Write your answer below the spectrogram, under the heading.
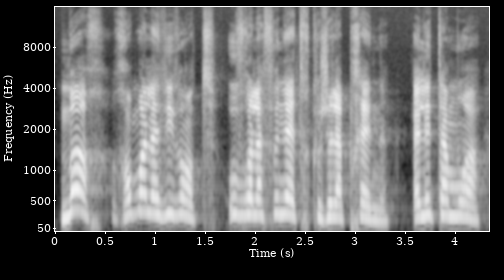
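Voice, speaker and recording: A woman's voice: fairly high pitch, unhurried, voice pushed up, close to an everyday voice. A woman doing a menacing male vampire. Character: commanding male vampire calling through window.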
